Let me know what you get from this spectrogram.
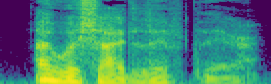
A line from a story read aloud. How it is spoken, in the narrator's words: Jake said wistfully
